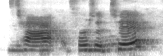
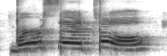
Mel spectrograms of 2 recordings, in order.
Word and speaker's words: versatile: How does that I sound? Is it a long I? Versatile? Versative? No. Or is it schwa? Yeah. It's also schwa. And cross out the E. Okay, versatile, 3 syllables.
